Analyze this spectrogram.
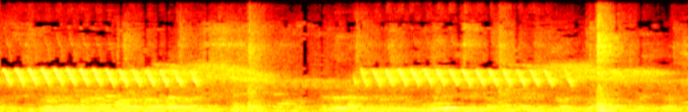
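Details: Greenfinch trilling twice, each a fast series of bright, rattled notes around one to one and a half seconds long, while people speak continuously in the background.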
